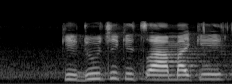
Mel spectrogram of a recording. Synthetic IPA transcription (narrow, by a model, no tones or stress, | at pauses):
kʼɪdut͡ʃʼɪkʼɪt͡sʼamakʼɪ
